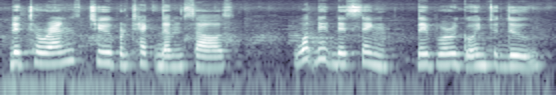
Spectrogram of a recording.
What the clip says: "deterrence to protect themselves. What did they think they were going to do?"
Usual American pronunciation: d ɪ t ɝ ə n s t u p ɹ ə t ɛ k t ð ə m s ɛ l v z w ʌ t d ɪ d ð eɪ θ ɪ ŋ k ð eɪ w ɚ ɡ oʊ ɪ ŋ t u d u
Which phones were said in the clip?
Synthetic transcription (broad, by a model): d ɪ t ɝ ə n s t u p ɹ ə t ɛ k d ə m s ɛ l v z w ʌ t d ɪ d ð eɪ s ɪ ŋ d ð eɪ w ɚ ɡ oʊ ɪ ŋ t u d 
